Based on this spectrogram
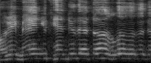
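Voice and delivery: high, pleading mock voice of a migrant; mocking a migrant pushing back, pitched high; mock migrant plea. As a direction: squeak it out like a protesting migrant. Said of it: "they're gonna hustle".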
